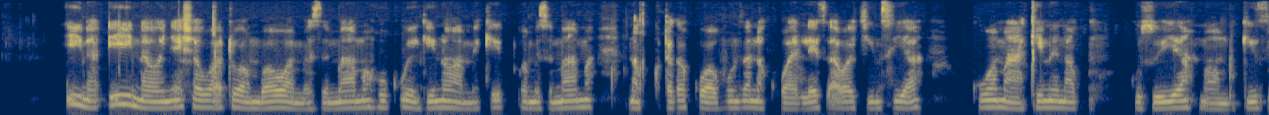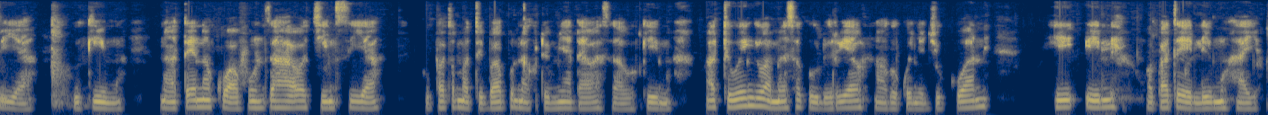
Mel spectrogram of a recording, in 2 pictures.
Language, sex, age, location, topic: Swahili, male, 18-24, Nakuru, health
